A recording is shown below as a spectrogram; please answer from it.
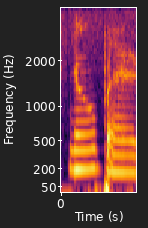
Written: snowbird

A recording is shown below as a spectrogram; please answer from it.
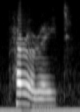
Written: perorate

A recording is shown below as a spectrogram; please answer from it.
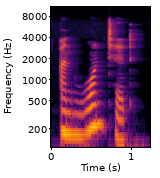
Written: unwonted

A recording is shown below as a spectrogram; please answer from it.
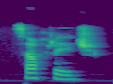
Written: suffrage

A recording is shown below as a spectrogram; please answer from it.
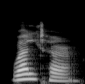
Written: welter

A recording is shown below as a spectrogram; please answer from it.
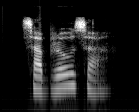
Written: sub rosa

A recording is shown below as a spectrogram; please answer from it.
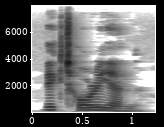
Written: victorian

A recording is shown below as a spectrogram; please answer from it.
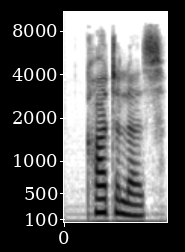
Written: cautelous

